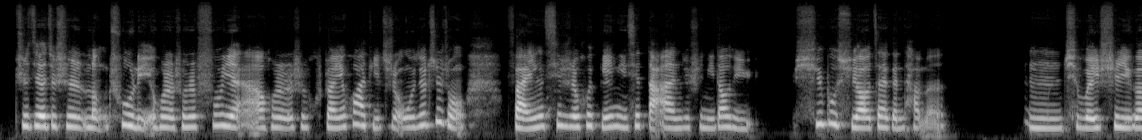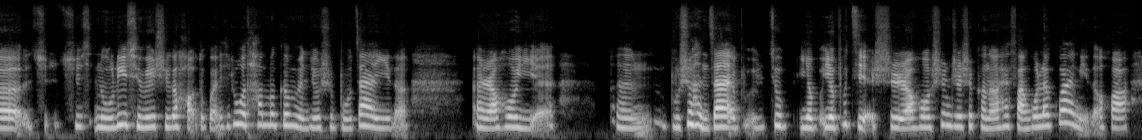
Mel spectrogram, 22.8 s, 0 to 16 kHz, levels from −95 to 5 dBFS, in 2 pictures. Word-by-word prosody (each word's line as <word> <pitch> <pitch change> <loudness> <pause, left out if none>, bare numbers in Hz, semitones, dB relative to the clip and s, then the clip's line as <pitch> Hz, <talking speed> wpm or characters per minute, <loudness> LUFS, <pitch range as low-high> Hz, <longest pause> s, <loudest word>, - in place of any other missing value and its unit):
直 270 - 0
接 265 -1 +9
就 265 +1 -1
是 255 -2 +1
冷 235 0 -2
处 285 +3 +2
理， 230 -3 -2
或 245 +1 0
者 235 - +2
说 245 +2 -2
是 250 - +2
敷 280 +2 -5
衍 255 -3 +4
啊， 230 - -2
或 245 +1 -3
者 225 -1 -1
是 240 +1 -7 0.2
转 235 -1 +1
移 240 - 0
话 285 +3 +1
题 245 -5 -8
这 240 - -18
种， - - -3
我 240 - 0
觉 270 - -1
得 - - -4
这 365 +4 0
种 - - -1 0.5
反 225 -3 +5
应 250 +2 +2
其 270 +1 -3
实 255 -1 +3
会 275 +2 0
给 245 -2 0
你 255 -1 -1
一 - - -4
些 270 +3 -2
答 270 - +1
案， 225 -1 0
就 235 - -6
是 230 +2 -11
你 220 -1 -5
到 250 +2 +1
底 220 -3 -8 0.4
需 310 - -4
不 315 0 +1
需 290 -3 -6
要 230 -1 +5
再 240 +1 0
跟 225 -1 -3
他 230 0 -7
们， 275 +3 -11 0.8
嗯， 225 -1 -3
去 240 +3 -8
维 225 0 +3
持 240 +2 -3
一 230 -1 0
个 225 +1 +3
去 290 - -18
去 265 -2 -7
努 235 -1 +2
力 290 +3 +4
去 275 -2 -1
维 245 +1 +2
持 250 0 -5
一 - - -2
个 250 - +4
好 - - -2
的 240 - -7
关 245 - -5
系。 260 - -7
如 315 - -1
果 300 - +4
他 290 +1 -4
们 285 0 -2
根 285 -1 +1
本 230 -2 -2
就 235 0 0
是 245 +1 -9
不 220 -2 -6
在 265 +2 +4
意 225 -1 -2
的， - - -6 0.6
呃， 240 - -1
然 220 +1 +4
后 245 +1 +2
也， 220 -2 -3 0.6
嗯， 225 -2 -3 0.2
不 245 - -3
是 310 +7 +3
很 280 -6 +3
在 250 0 +8
不 230 - -14 0.2
就 275 -2 0
也 235 -1 +3
也 245 0 +5
不 240 +6 -4
解 390 +11 -1
释， 240 -2 -2
然 220 - +3
后 245 0 0
甚 280 +3 -3
至 255 -1 +1
是 260 +1 -3
可 260 -3 -4
能 225 +1 +1
还 260 - -2
反 230 -5 +1
过 250 - +1
来 270 +1 +3
怪 335 +3 +2
你 250 - -4
的 - - -6
话， 235 -1 0
245 Hz, 300 characters per minute, -23 LUFS, 230-270 Hz, 0.8 s, 接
